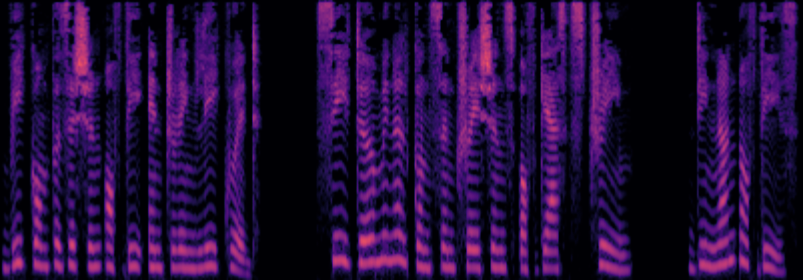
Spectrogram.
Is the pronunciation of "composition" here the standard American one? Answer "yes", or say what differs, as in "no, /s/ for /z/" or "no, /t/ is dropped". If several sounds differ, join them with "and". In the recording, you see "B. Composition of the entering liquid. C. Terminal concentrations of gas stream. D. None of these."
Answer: yes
